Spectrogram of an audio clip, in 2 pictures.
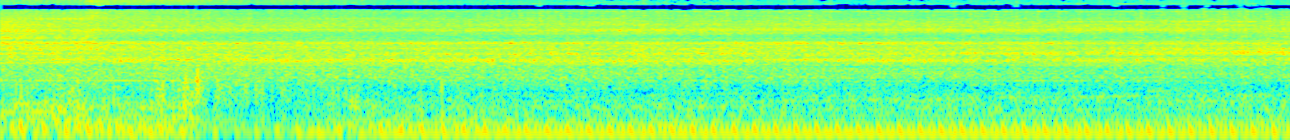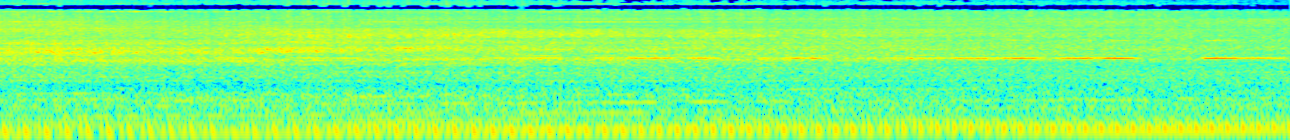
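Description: Diesel locomotives rumble loudly as they pass close by.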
